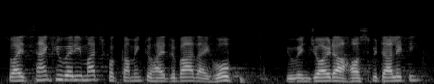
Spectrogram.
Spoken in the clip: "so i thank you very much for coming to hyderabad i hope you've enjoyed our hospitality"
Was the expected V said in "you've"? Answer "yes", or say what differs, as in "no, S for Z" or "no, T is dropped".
yes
